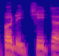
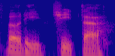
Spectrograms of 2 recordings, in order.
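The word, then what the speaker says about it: bodhicitta: with todichita I've heard people say It's Not Buddy cheetah it's because it's not it's not some cat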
